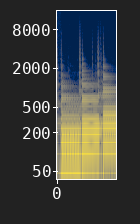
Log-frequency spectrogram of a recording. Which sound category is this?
Music > Solo instrument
